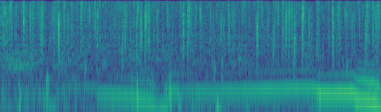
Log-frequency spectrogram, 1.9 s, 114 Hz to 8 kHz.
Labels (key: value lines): label: biophony, cascading saw
recorder: SoundTrap 600 or HydroMoth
